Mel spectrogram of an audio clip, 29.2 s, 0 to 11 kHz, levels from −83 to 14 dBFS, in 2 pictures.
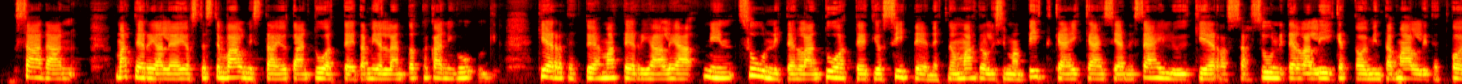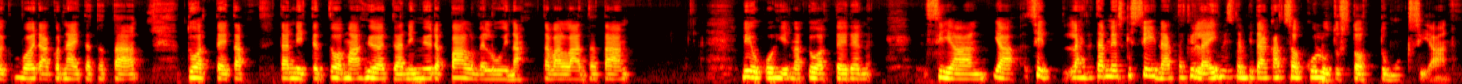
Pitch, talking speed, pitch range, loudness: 160 Hz, 110 wpm, 150-180 Hz, -15 LUFS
